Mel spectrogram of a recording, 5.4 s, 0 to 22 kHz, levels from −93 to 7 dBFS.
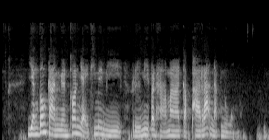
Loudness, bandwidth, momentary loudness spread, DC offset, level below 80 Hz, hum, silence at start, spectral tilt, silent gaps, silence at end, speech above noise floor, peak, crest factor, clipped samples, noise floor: -18 LUFS; 4.3 kHz; 11 LU; under 0.1%; -42 dBFS; none; 0.4 s; -9.5 dB/octave; none; 0 s; 26 dB; -2 dBFS; 16 dB; under 0.1%; -43 dBFS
